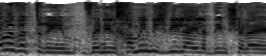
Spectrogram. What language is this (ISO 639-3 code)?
heb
